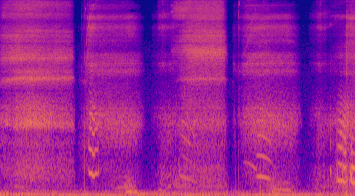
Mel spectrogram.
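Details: Adult woman asleep during a live sleep stream: noisy rhythmic breathing with rough inward snores about every one and a half seconds over a steady background hum; snoring.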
